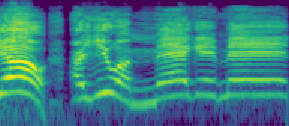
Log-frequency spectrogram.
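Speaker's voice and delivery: very high, loud, slow, drawn-out jeering taunt. Retelling what a guy in the gym said to him: imitating a stranger taunting him.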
